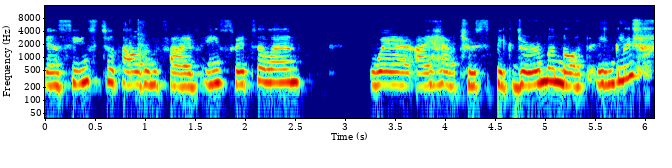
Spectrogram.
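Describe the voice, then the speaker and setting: In a Brazilian accent, a woman speaks at a fairly high pitch and a fairly slow pace with fairly even intonation. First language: Portuguese. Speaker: journalist and author. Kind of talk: conference presentation. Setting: video call.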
